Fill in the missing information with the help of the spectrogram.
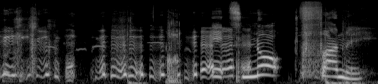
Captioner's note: giggling; snorts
